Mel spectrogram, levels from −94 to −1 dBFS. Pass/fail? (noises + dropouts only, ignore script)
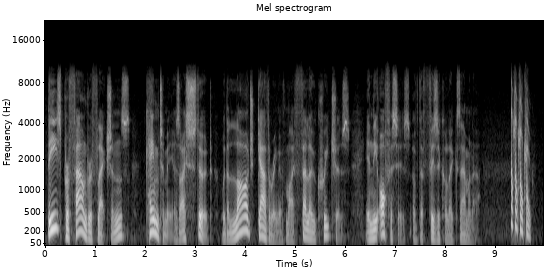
fail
